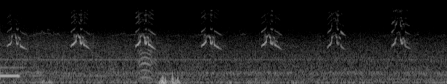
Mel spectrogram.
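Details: Common murre while feeding: seven short, high, slightly rasping calls, each rising then falling, repeated about every two-thirds of a second over a low rumble of wind or surf.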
